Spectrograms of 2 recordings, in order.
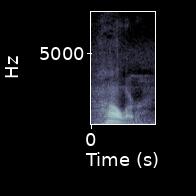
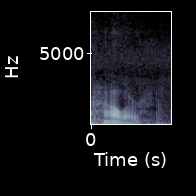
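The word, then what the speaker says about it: hollow: near the bottom of what I grew up calling a holler but I think it's it's spelled h-o-l-l-o-w but here in these parts we we pronounce that holler so I'm headed down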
